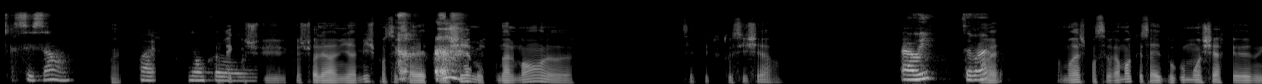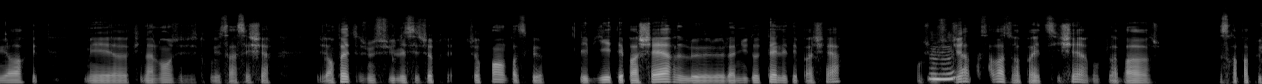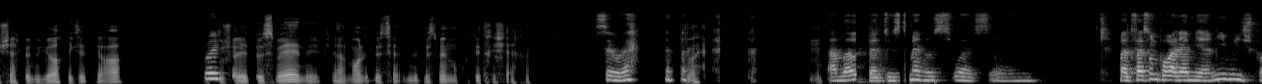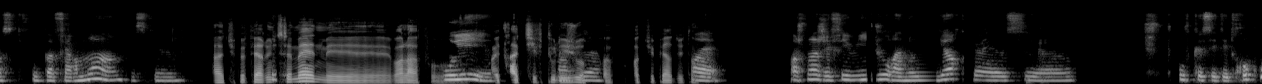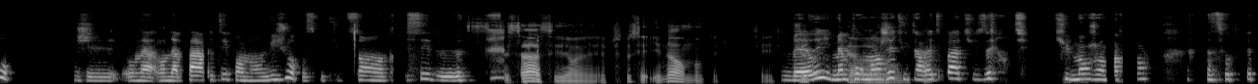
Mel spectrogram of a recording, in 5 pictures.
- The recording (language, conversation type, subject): French, unstructured, Est-ce que voyager devrait être un droit pour tout le monde ?
- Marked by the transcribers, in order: throat clearing; tapping; other background noise; chuckle; laughing while speaking: "Ouais"; chuckle; stressed: "énorme"; laughing while speaking: "tu sais, tu"; chuckle; unintelligible speech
